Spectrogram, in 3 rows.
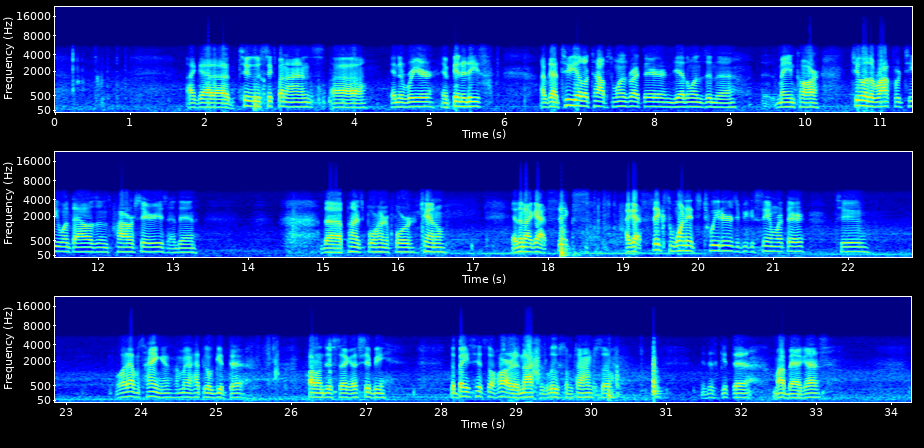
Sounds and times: Speech: 1.8s - 5.8s, 6.5s - 13.4s, 15.0s - 16.7s, 17.5s - 22.4s, 23.6s - 25.5s, 26.2s - 27.4s, 28.1s - 30.4s, 31.5s - 33.3s.

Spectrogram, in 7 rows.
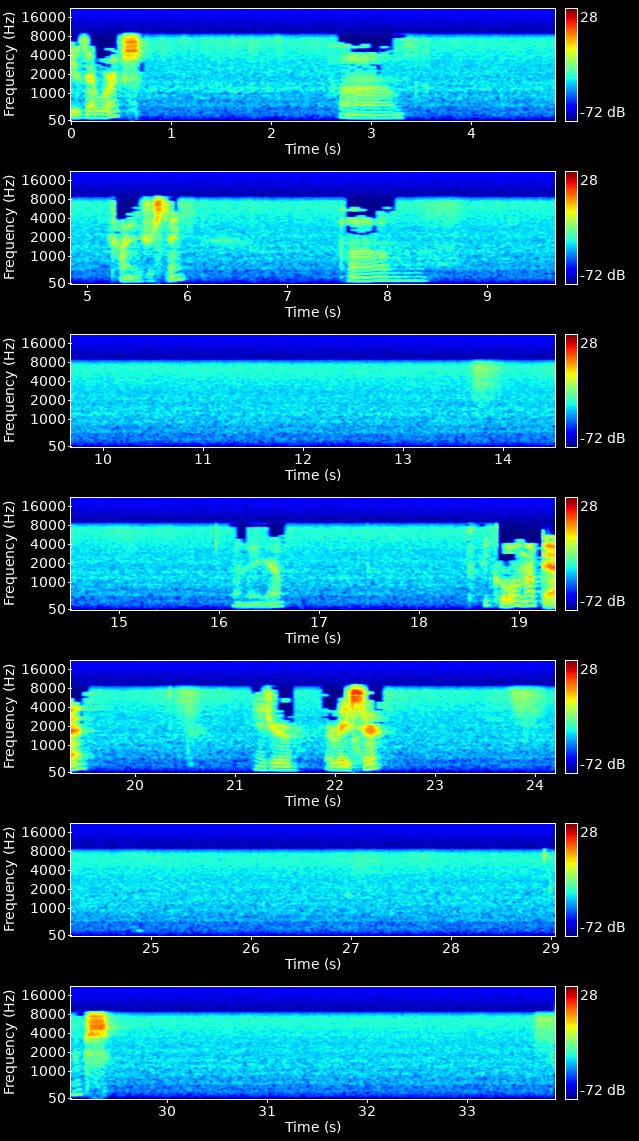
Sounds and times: Speech: 0.0s - 0.8s, 2.6s - 3.5s, 5.2s - 6.1s, 7.6s - 8.5s, 16.1s - 16.7s, 18.5s - 19.6s, 21.2s - 22.6s, 29.0s - 29.5s.

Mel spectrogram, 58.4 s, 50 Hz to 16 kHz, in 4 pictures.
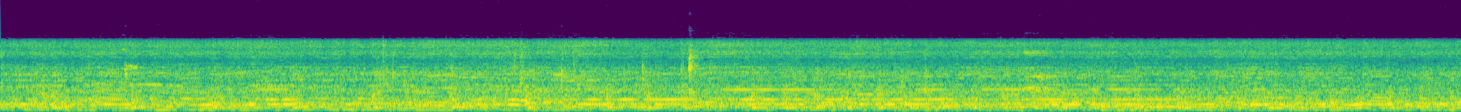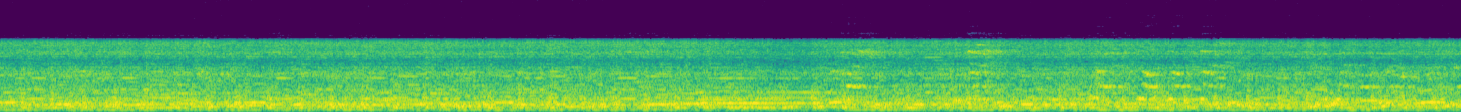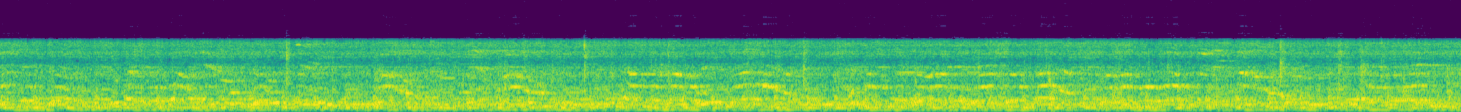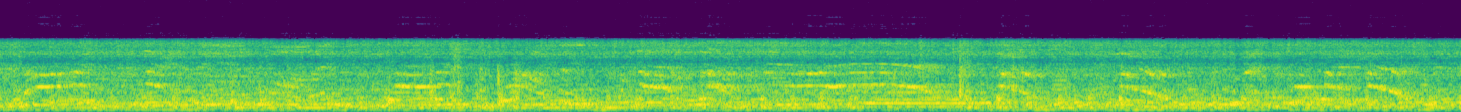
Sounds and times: Music: 0.0s - 58.4s.

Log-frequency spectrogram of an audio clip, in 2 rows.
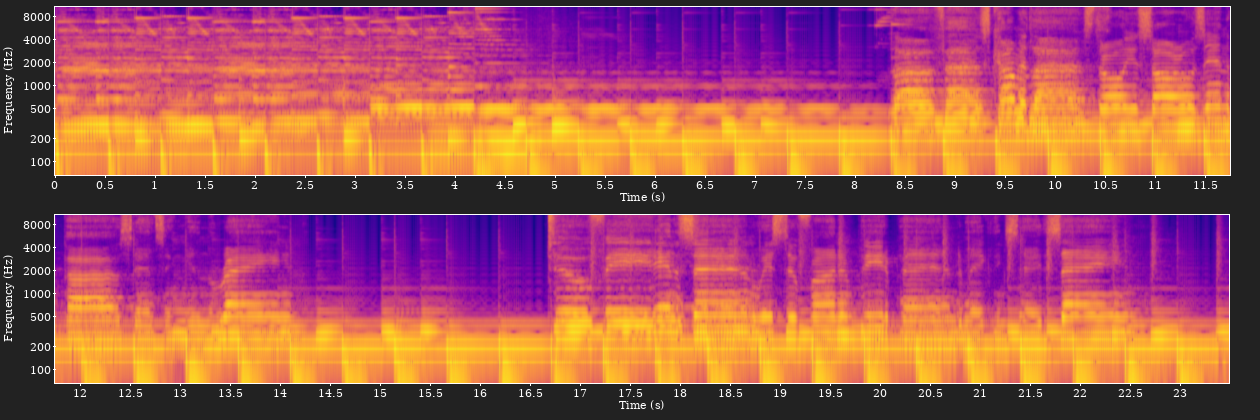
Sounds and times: Independent music: 0.0s - 23.4s
Tender music: 0.0s - 23.4s.

